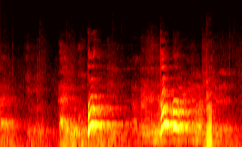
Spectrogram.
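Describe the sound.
A dog barks two or three times in short, sharp bursts, with a busy background of murmuring voices and room noise underneath.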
